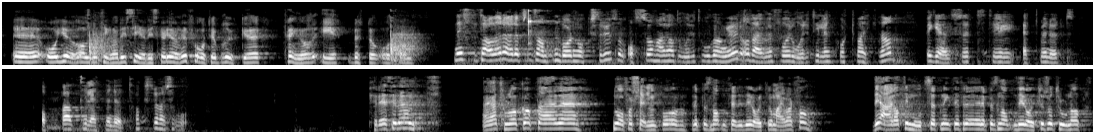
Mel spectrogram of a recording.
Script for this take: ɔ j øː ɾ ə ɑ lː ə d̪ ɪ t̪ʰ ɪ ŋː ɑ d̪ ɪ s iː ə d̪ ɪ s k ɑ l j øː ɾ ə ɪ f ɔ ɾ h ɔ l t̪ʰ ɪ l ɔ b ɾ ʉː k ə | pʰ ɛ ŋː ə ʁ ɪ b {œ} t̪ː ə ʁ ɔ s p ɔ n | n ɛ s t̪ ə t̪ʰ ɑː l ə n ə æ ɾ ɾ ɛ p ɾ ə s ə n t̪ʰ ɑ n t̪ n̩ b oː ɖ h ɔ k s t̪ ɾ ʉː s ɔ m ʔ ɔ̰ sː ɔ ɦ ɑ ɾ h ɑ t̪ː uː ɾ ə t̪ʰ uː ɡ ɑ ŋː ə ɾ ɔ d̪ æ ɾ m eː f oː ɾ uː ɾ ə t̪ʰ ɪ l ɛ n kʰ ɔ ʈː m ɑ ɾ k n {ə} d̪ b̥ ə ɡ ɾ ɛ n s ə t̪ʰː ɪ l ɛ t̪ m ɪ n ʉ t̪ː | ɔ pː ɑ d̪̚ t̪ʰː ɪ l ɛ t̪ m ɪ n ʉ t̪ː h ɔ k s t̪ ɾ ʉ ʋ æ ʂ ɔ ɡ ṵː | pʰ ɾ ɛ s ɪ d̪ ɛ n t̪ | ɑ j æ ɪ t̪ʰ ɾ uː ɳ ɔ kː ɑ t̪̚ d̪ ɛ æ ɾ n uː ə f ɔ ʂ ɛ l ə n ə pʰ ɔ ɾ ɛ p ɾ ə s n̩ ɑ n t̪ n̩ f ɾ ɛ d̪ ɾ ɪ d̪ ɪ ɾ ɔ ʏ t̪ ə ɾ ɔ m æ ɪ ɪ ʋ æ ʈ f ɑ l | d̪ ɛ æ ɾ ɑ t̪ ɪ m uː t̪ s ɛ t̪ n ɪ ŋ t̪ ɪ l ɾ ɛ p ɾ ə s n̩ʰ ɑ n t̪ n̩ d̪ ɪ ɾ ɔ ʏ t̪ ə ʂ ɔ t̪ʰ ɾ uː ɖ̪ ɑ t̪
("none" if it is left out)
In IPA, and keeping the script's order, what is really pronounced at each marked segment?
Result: œ, ɑ

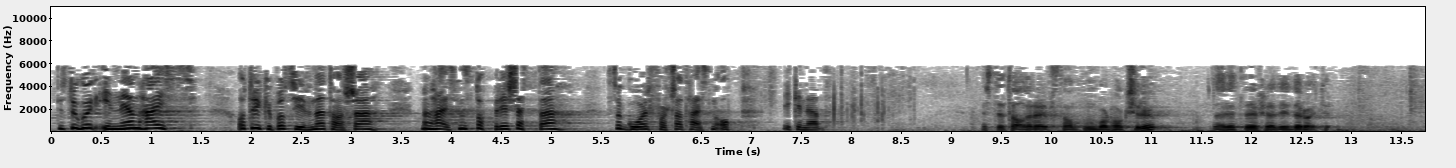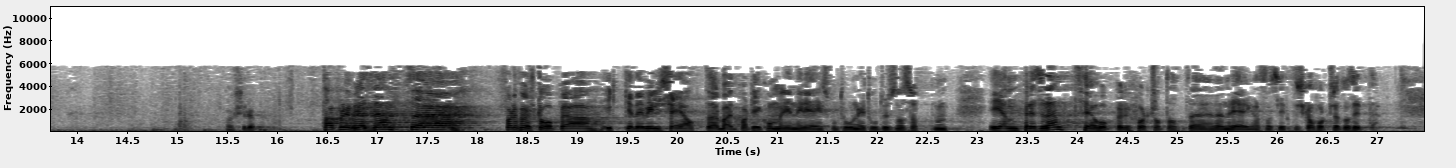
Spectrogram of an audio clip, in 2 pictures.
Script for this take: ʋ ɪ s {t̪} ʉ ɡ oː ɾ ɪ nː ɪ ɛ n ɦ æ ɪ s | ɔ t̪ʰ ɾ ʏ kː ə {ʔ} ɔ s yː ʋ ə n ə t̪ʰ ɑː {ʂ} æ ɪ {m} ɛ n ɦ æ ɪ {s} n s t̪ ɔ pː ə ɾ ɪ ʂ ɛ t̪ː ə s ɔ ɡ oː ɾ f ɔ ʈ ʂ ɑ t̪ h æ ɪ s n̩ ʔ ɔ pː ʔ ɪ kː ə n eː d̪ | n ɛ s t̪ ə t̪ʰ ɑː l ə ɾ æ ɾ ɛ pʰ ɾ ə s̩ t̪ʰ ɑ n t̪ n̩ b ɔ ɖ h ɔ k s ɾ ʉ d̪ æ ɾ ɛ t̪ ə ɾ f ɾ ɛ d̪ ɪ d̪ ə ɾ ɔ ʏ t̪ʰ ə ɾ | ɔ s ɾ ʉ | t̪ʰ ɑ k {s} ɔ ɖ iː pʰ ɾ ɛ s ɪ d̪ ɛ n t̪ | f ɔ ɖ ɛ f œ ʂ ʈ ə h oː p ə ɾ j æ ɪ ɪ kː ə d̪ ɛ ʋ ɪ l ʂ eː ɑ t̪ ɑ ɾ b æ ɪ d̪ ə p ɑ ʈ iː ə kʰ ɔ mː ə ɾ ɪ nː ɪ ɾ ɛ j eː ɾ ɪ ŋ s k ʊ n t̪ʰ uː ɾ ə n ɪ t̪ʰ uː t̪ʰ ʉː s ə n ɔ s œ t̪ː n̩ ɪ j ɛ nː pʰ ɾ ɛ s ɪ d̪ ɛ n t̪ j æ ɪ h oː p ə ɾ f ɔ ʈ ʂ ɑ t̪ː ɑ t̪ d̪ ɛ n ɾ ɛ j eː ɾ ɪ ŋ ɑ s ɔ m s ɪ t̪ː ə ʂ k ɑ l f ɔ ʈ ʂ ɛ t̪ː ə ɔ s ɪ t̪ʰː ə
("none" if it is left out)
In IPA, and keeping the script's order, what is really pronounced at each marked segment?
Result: d̪, p, ʂ, m, s, f

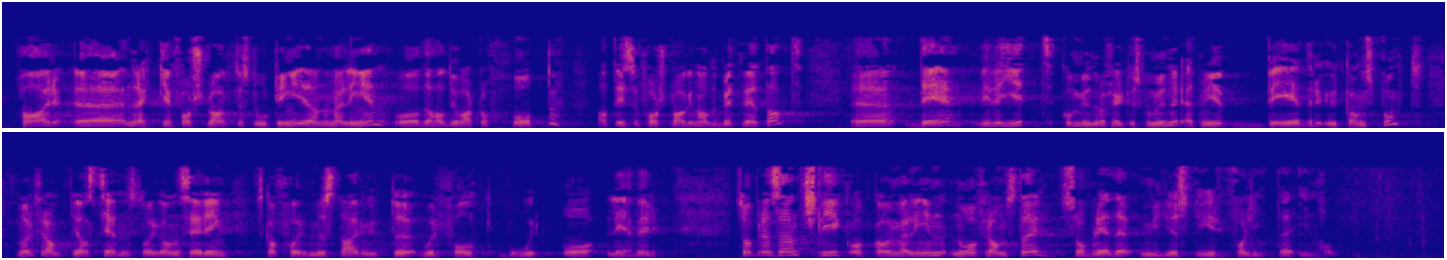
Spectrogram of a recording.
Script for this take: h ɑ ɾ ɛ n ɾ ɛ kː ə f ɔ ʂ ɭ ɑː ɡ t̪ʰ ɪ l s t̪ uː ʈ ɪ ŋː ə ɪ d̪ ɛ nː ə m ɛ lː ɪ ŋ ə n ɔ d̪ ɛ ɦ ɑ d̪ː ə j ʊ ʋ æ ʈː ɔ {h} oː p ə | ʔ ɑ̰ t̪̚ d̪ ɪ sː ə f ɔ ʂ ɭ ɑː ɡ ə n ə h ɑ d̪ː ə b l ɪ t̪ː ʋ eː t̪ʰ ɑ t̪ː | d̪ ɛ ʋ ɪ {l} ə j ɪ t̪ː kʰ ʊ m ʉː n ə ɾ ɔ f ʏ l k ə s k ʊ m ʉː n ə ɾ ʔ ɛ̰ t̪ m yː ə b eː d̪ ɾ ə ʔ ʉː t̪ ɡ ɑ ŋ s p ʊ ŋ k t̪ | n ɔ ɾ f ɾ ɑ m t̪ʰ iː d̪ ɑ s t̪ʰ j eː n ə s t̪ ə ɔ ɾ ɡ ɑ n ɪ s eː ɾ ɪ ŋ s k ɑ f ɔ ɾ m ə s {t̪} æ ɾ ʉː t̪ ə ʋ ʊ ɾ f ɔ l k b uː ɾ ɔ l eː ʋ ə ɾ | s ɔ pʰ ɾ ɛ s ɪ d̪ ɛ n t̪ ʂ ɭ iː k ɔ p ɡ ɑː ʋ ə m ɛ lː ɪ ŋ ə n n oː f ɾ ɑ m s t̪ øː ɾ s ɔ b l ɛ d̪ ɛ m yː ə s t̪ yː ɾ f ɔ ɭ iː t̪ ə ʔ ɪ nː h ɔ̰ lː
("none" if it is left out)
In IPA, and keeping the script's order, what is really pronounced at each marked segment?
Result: h, lː, d̪

